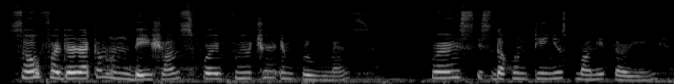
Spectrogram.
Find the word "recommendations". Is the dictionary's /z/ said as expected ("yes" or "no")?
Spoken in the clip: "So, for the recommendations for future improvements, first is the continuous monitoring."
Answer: no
